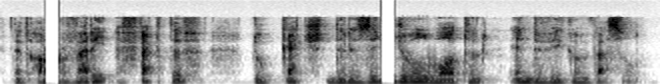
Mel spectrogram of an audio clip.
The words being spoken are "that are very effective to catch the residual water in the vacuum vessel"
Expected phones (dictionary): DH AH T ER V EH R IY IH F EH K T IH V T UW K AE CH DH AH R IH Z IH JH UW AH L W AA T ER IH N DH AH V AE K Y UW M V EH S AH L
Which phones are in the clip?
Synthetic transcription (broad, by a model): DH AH T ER V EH R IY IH F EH K T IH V T UW K AE CH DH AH R IH Z IH JH UW AH L W AA T ER IH N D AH V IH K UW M V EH S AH L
